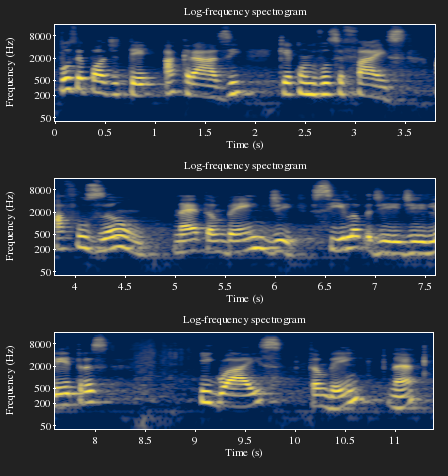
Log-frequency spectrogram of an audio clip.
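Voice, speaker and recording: A woman's voice: mid-range voice, darkish tone, a little hiss or hum. A woman teacher explaining poetry scansion in a recorded lesson, speaking straight to the student and often checking in with short tag questions.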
